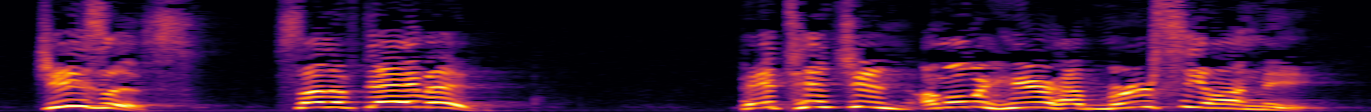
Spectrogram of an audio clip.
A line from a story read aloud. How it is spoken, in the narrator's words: He yelled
